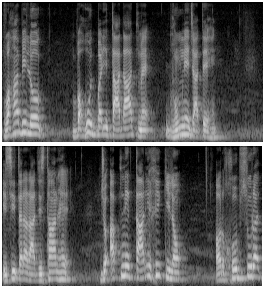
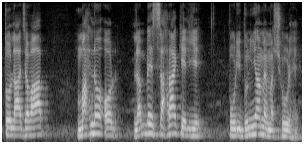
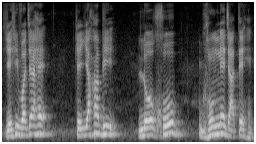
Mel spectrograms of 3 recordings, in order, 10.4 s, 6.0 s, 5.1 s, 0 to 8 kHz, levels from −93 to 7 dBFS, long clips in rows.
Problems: constant background noise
